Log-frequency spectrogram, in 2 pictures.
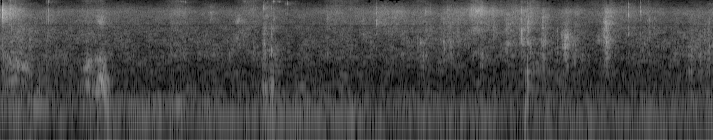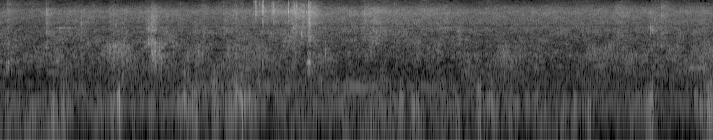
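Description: Soft, short whimpering squeaks from a nursing baby macaque, scattered irregularly with small clicks and rustles between them.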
